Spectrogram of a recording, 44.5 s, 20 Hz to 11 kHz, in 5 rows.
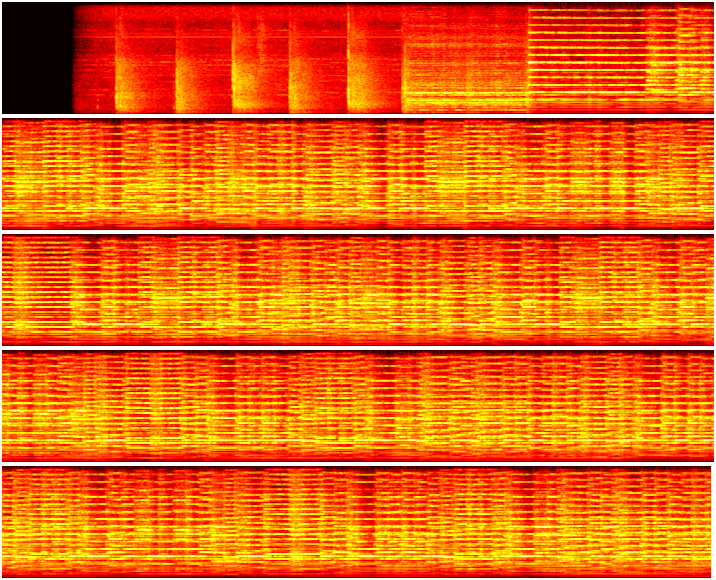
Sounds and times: Bagpipes: 1.1s - 44.4s.

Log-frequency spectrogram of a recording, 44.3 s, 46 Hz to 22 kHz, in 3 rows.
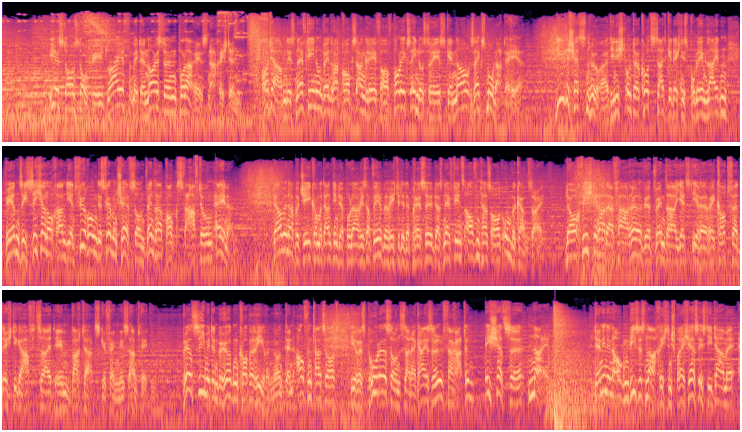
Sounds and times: Music: 0.0s - 44.2s
Speech: 1.0s - 10.4s, 11.1s - 19.4s, 20.2s - 32.6s, 33.2s - 40.6s, 41.3s - 44.2s.

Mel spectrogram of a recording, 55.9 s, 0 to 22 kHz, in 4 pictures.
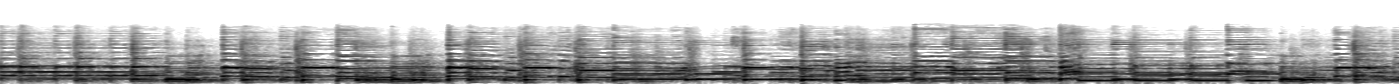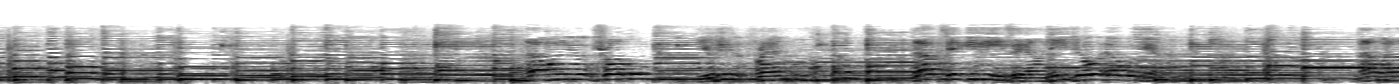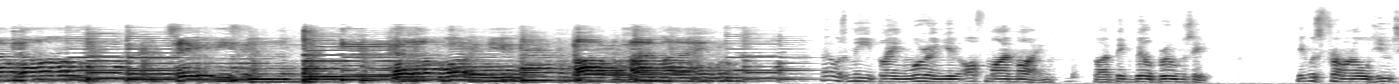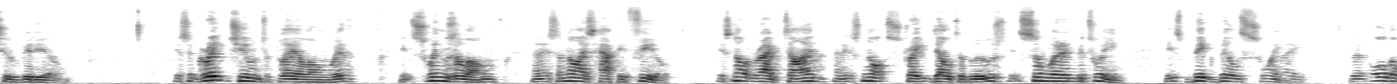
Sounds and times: Acoustic guitar: 0.0s - 55.9s.

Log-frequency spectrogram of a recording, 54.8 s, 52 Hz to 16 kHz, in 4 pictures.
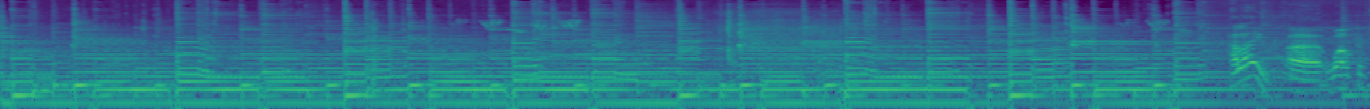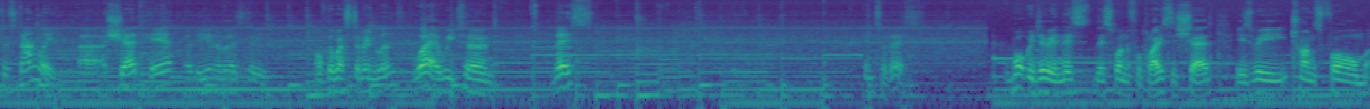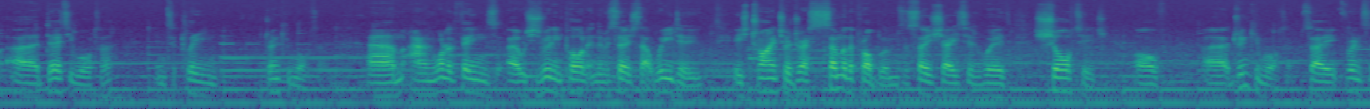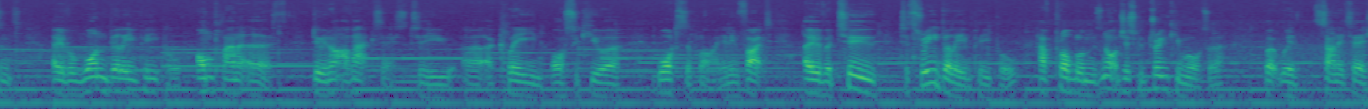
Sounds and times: Music: 0.0s - 54.7s
Speech: 12.3s - 19.6s, 22.3s - 22.9s, 23.8s - 54.7s.

